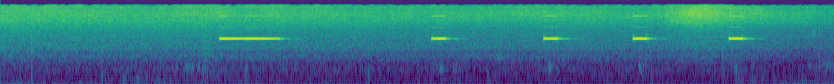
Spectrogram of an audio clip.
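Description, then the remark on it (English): A series of short electronic beeps from a kitchen timer being started while shrimp and vegetables cook on the stove: a double beep, then four single beeps spaced irregularly, clear over a faint hum. “All right, start the timer.”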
